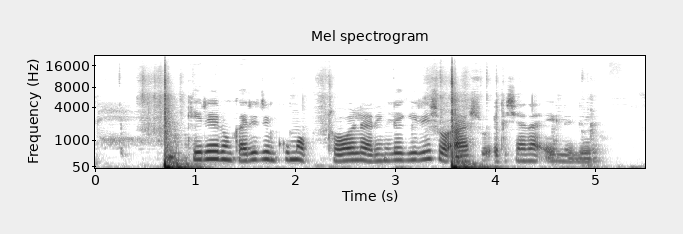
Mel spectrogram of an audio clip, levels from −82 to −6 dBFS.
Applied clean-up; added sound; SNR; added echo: classical method log-MMSE.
